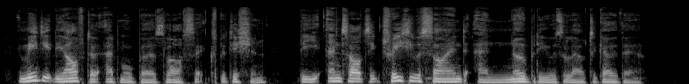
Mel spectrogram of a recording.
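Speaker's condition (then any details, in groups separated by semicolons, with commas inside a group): No condition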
